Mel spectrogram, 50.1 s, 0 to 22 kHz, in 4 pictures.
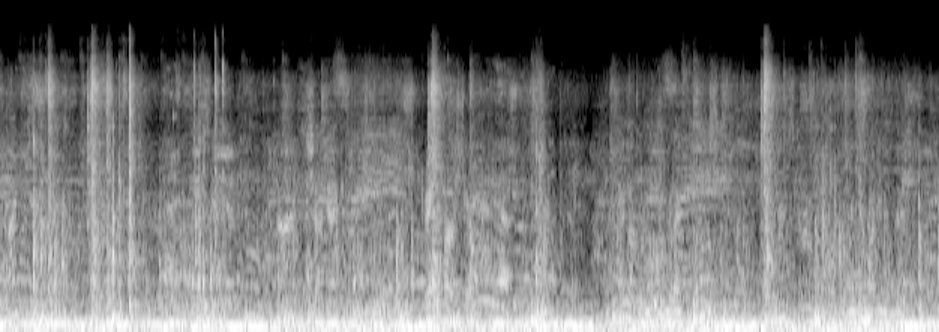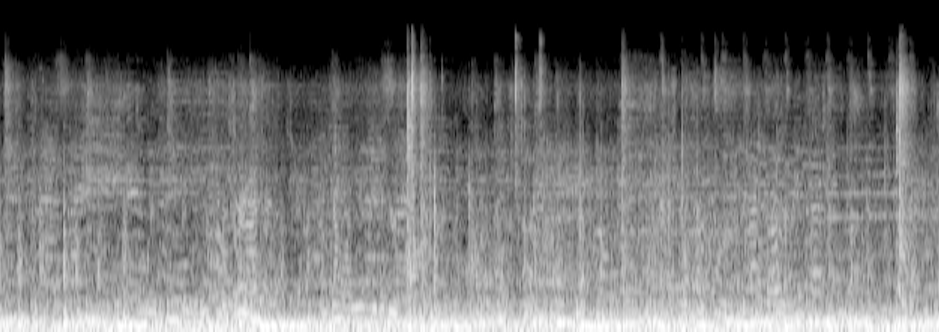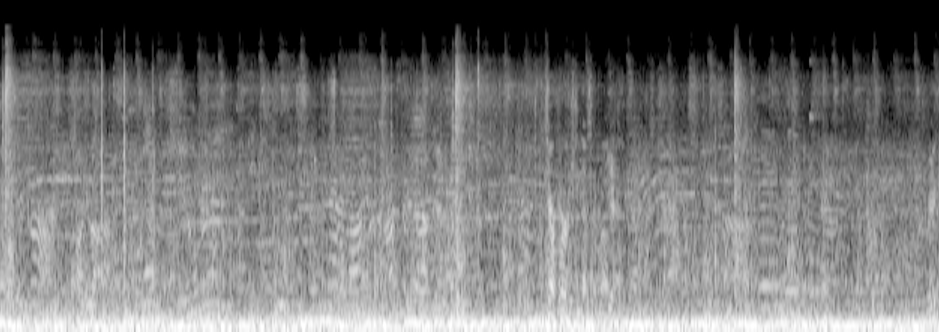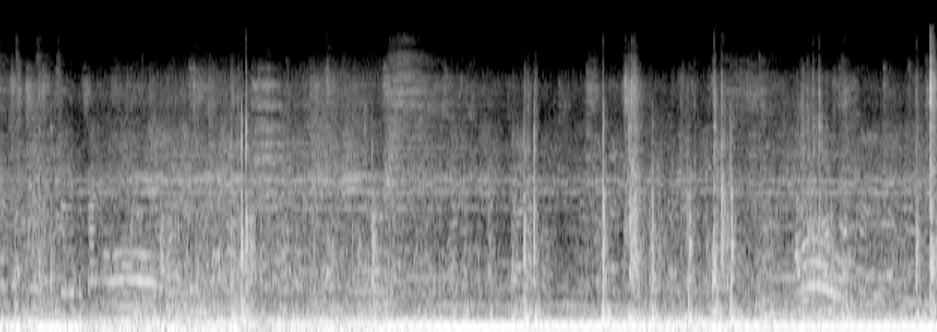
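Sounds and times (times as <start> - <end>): people talking: 0.0 - 46.8, 47.8 - 50.0
background chatter: 0.0 - 50.0
background music with bass: 0.0 - 50.0
foosball clack: 45.5 - 48.6.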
